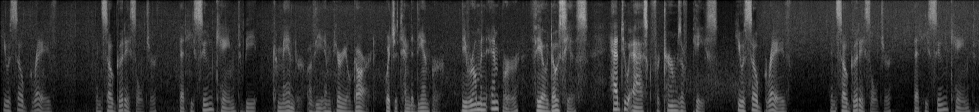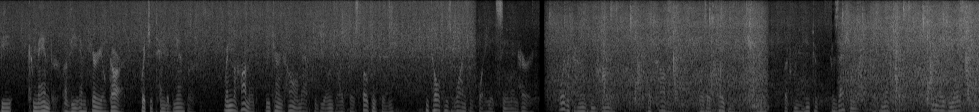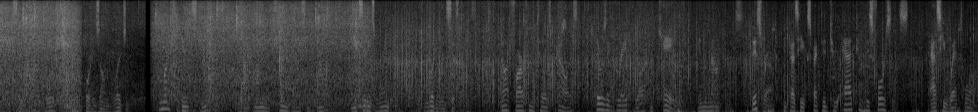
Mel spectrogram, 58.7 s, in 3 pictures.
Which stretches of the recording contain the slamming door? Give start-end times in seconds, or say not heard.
52.5-53.7.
